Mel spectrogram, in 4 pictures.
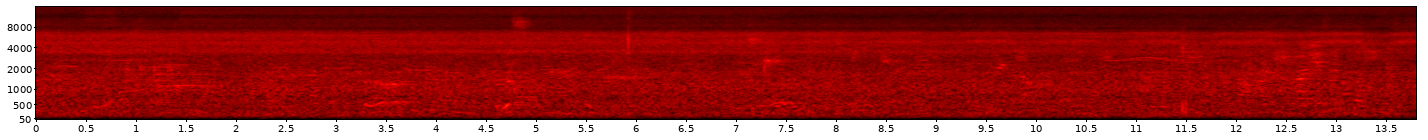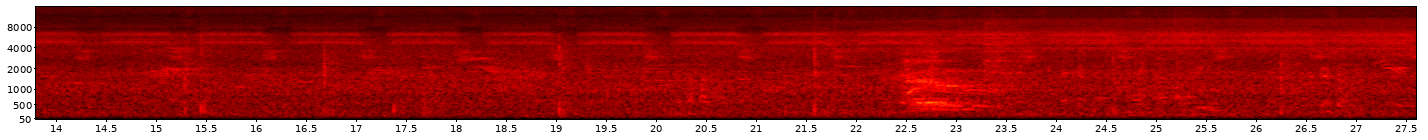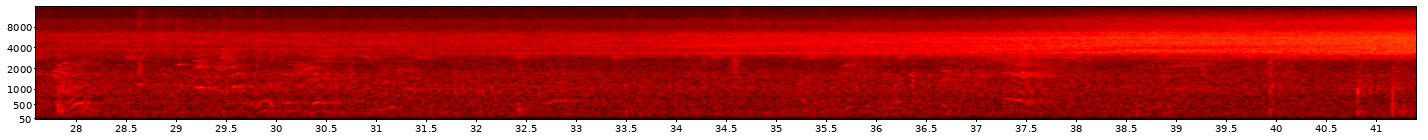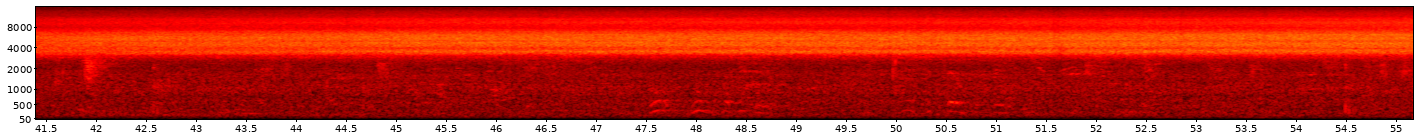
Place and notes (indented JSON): {
  "title": "대한민국 서울특별시 서초구 양재동 126-1 - Yangjae Citizens Forest, Tennis Court, Magpie, Cicada",
  "date": "2019-08-07 14:03:00",
  "description": "Yangjae Citizens Forest, Tennis Court, Magpie, Cicada\n양재시민의숲, 테니스치는 사람들, 까치, 매미",
  "latitude": "37.47",
  "longitude": "127.04",
  "altitude": "24",
  "timezone": "Asia/Seoul"
}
